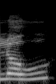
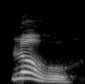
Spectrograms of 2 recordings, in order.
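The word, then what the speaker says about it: λόγου: Ahora, en el caso de logu, también no hay problema, digo logu, ¿sí? Logu. Un poquito más agudo suena el acento.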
